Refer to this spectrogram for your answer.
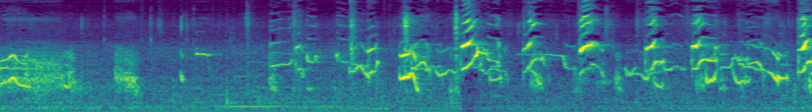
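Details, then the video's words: Hungry dogs begging for food: a soft start, then a growing series of bent, squeaky whimpers and yips, roughly one per second, sliding up and down in pitch. "hungry dogs begging for food"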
